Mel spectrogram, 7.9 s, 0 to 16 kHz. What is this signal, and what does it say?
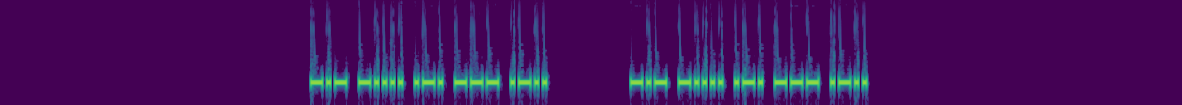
Morse code, heard as a keyed tone, about 42 wpm, 700 Hz. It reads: K6ROL K6ROL
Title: USA Call Signs - 5 Characters - Repeated 2x - 45wpm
